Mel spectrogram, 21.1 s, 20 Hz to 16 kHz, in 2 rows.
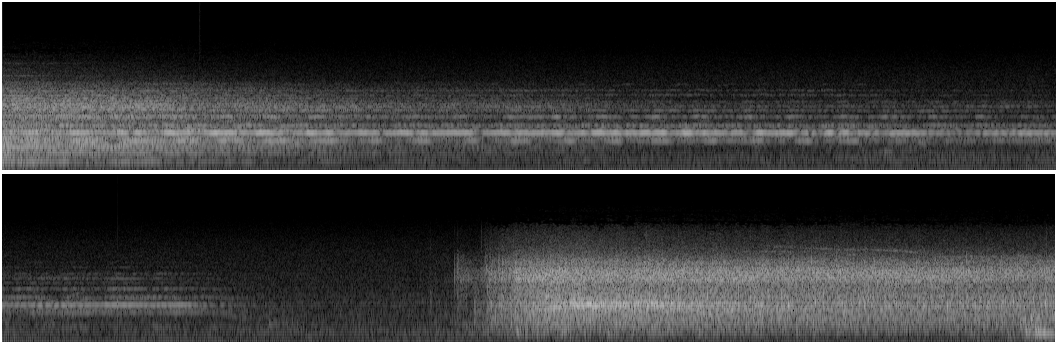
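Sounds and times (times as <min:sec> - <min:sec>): band holding final chord: 0:00.0 - 0:04.7
audience applause: 0:15.0 - 0:21.0.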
